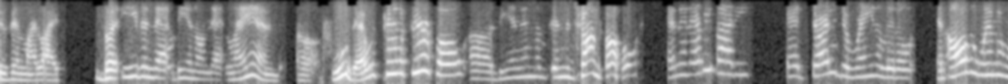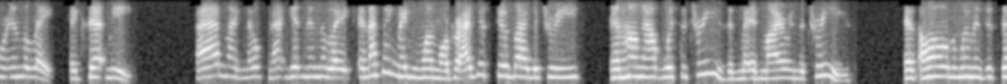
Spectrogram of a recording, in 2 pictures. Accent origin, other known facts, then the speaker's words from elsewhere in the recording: Chicago, Illinois, United States; I'm from Chicago. I was born and raised in Chicago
